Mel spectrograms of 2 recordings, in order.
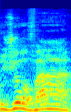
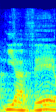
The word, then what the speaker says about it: Javé: É, e a pronúncia é, mais aceita seria, no caso, Jeová, Iavé ou até Javé.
